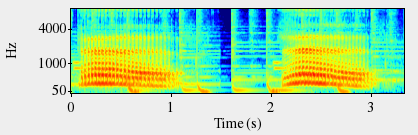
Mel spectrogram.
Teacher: try and roll your Rs by replicating the sound of a motorcycle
